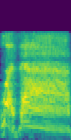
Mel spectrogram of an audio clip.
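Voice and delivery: very low what's up said with tongue out. A host shows a caller how to say it like the commercial: tongue-out Budweiser 'what's up'. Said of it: "Try it again with your tongue out".

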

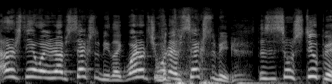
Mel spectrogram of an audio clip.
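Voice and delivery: shrill, very high-pitched complaining yell. Retelling a woman in the car who was refused, imitating someone yelling. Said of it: "And then she started yelling at me".

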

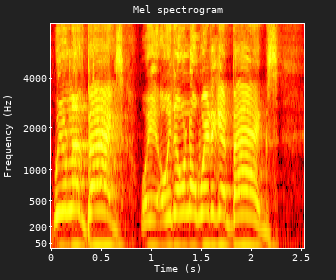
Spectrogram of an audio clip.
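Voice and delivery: high, loud, flustered shout. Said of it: "they were so flustered".

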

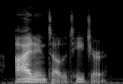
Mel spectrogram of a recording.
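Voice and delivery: mock cold, unbothered tone. Retelling what he told a first-grade classmate, retelling an ice-cold reply. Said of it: "I was like ice cold".

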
